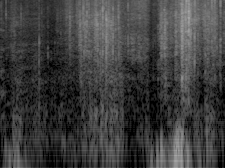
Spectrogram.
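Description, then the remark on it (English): Crinkling and tearing of paper wrapping as a gift box is torn open, with bursts of rustling and a louder rip near the end, no one speaking. “You got your box. Something's inside. You just go for it.”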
